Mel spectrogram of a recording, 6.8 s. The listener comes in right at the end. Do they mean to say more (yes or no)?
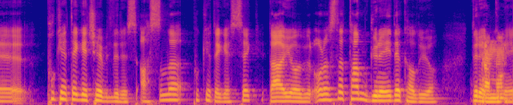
yes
